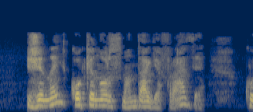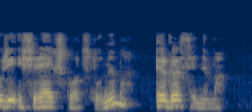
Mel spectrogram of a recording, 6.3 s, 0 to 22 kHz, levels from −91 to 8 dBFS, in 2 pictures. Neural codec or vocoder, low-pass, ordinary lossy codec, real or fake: none; 7.2 kHz; MP3, 32 kbps; real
